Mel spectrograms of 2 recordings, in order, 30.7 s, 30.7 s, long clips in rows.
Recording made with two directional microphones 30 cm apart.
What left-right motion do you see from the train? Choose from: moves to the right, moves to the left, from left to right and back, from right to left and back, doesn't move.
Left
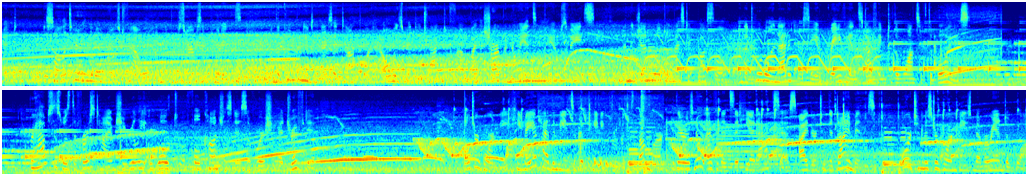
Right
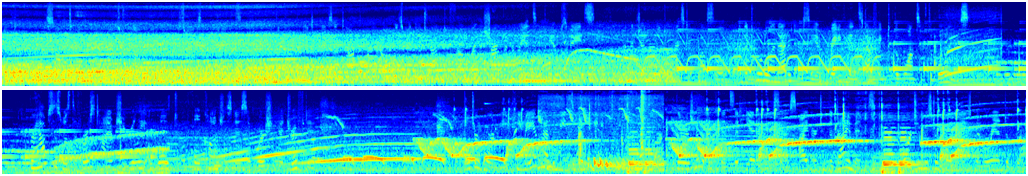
moves to the left.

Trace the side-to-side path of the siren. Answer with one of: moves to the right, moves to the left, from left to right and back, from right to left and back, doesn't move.
moves to the right.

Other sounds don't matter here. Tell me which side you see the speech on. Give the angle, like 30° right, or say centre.
60° left.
